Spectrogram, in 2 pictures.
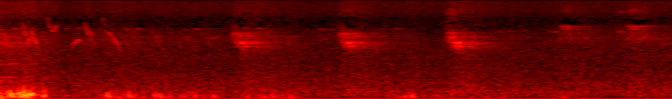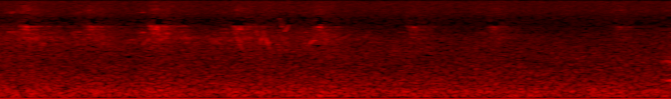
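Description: Steady background noise with a few short, high bird chirps about two to three and a half seconds in. There is a dull thump at the very start.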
